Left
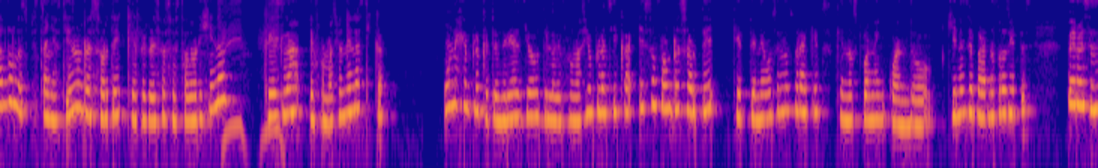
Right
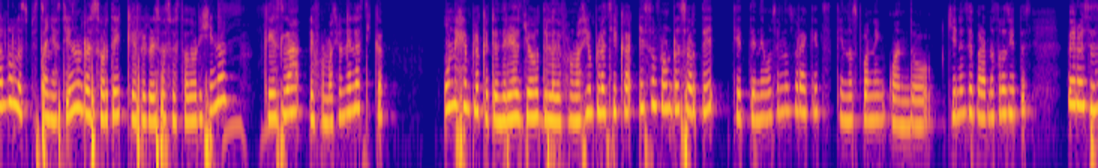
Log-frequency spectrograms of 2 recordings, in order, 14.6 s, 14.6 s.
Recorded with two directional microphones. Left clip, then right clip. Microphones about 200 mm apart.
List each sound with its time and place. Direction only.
0.0 s speech: 35° right (ahead or behind)
6.0 s a woman's voice: 40° right (ahead or behind)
